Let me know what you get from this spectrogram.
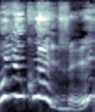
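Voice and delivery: very high, drawn-out loud screech; woman's shout. A narrator's reading. Woman in the crowd objects to the offer, shouting. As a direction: shout it high, stretching the words. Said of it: "shouted a woman".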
